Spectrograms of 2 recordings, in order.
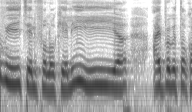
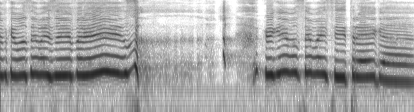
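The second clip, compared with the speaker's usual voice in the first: very slow, high-pitched sobbing speech; 9 semitones higher, 7 dB louder than usual. Retelling what she told a man who stopped in front of her, imitating her own crying. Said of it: "Chorando assim".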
